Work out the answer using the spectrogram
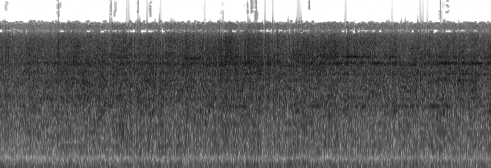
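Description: Loaded coal hopper cars of a freight train rolling past, a steady, dense noise of wheels on rails.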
